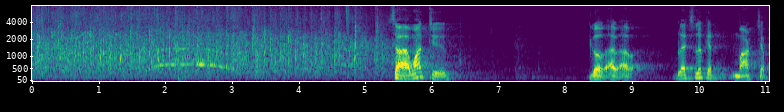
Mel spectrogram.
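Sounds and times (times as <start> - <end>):
audience applauding: 0.0 - 5.6
speech: 5.4 - 6.4, 8.4 - 11.0.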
